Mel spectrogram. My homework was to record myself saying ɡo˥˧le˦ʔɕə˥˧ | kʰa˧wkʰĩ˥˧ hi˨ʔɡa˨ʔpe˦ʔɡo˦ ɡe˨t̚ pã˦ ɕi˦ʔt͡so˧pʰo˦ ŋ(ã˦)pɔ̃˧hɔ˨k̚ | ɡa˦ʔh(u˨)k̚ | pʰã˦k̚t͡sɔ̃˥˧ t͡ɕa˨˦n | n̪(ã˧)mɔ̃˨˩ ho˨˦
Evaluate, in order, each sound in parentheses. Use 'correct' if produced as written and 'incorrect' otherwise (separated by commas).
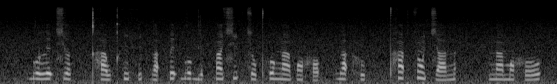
incorrect, correct, correct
